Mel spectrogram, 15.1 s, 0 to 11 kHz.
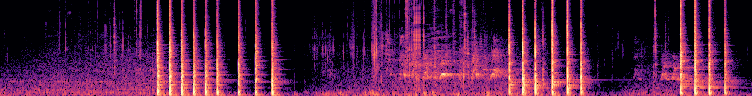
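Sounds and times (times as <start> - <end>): hammer striking roofing nails: 3.1 - 5.8, 10.2 - 12.0, 13.6 - 14.8.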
